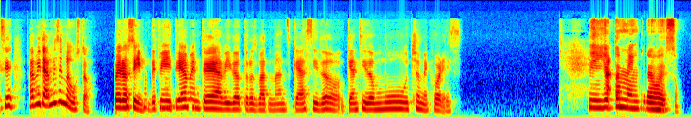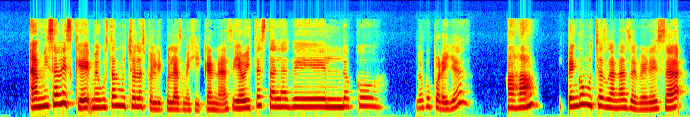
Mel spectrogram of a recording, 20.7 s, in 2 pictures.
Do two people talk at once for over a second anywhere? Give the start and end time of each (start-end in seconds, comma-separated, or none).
none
